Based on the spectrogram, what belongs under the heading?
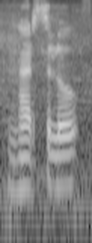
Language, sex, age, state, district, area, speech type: Telugu, male, 18-30, Andhra Pradesh, Sri Satya Sai, rural, spontaneous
